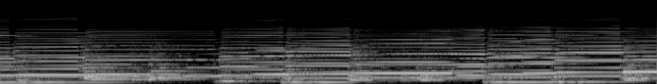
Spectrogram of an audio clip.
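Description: Instrumental background music: a slow melody of held notes, each lasting about a second, over intermittent low bass notes.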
